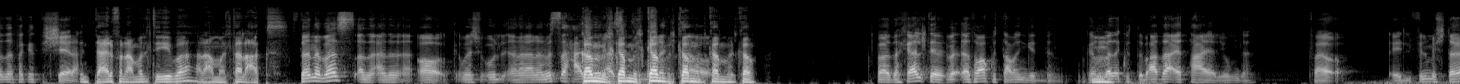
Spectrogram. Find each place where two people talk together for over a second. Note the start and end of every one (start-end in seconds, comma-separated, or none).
5.8-7.2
